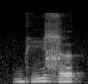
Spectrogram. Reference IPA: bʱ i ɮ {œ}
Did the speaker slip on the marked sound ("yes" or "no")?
yes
